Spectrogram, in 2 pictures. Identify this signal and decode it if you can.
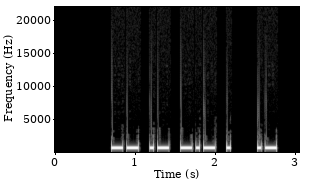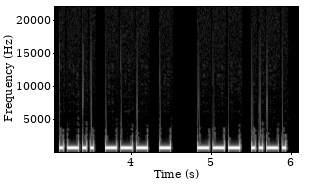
Morse code, heard as a keyed tone, about 25 wpm, 700 Hz. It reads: MAKE A LOT OF
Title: Sets of 5 Words Encore2 25wpm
